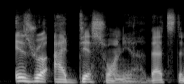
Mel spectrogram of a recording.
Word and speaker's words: Israel: case you make say his name correctly it's Israel I disown you that's the name thank you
